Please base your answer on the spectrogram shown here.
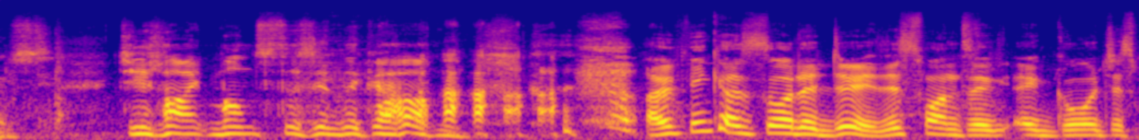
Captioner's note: laughs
